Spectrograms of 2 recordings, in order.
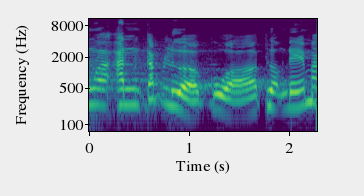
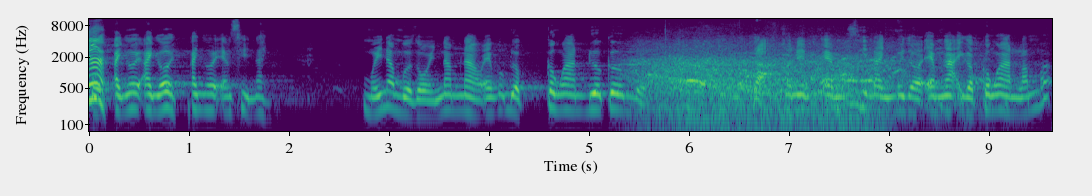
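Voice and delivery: softer, lower begging; pleading softly; 4 semitones lower, 7 dB quieter than usual. Acted. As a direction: beg quietly for mercy. Thief begs homeowner.

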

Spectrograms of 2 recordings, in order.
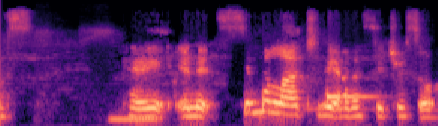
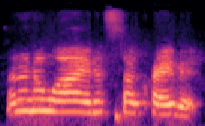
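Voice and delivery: high, carefree and content; lightly acted contented voice; breezy satisfaction; 8 semitones higher than usual. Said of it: "now it's like".

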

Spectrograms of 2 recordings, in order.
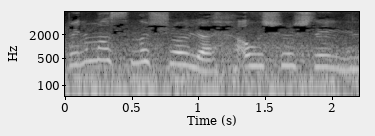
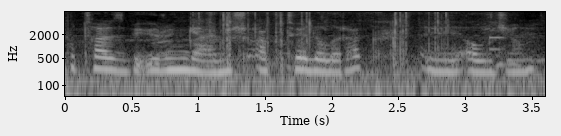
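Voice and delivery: quiet at night; 9 dB quieter than usual. Real, not acted. Talking softly inside the shop.

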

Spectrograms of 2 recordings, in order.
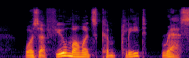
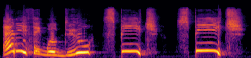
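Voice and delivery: very high, insistent calls; crowd clamour; 5 dB louder, much slower than usual. A narrator's reading. Crowd pressing Tell for a speech, clamouring.

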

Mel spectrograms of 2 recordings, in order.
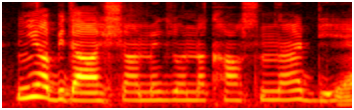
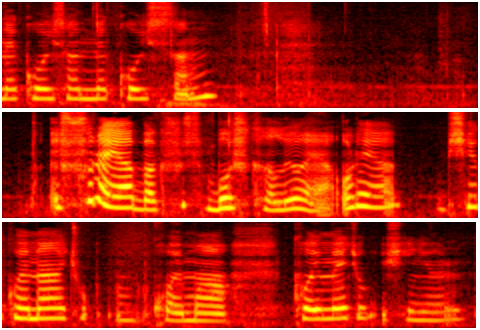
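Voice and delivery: ordinary talk

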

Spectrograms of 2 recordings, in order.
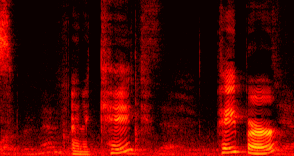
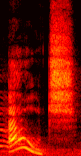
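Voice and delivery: a sudden high, louder yelp; jolted by a nip; startled ouch; 10 semitones higher, 6 dB louder than usual. A narrator's reading. Bunny nipped on the tail, startled high yelp. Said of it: "Bunny was startled".

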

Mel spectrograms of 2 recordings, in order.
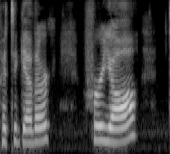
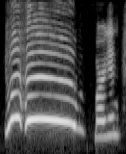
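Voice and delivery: high, loud whoop; loud delighted woohoo; cheer; 12 dB louder, slower than usual. Real, not acted. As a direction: let out a happy whoop. Cheering for Morgan.

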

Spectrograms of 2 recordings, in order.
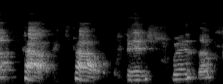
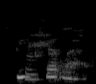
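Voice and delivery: hushed suspense; 4 semitones higher, 10 dB quieter than usual. A narrator's reading. Suspenseful storytelling hush.

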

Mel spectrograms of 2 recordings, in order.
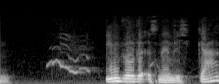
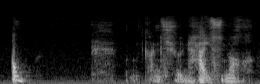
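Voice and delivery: whispered; 3 semitones lower, 10 dB quieter than usual. Acted. Dog burns its snout.

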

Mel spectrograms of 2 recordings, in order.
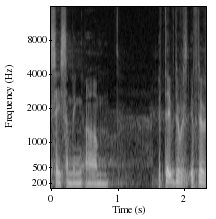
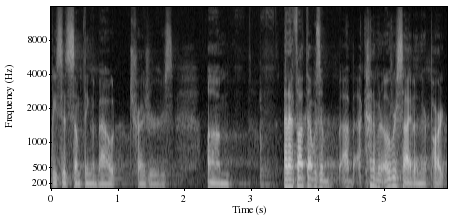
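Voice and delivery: ordinary talk, nothing marked

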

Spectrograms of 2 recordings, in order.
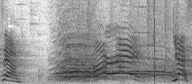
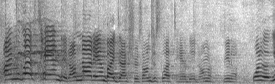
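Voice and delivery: ordinary delivery

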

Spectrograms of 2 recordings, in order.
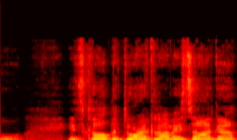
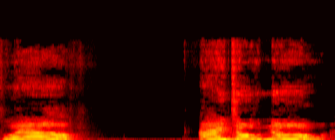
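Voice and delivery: normal talking voice

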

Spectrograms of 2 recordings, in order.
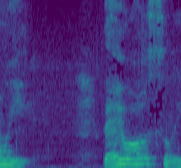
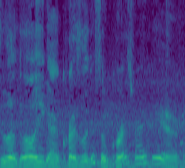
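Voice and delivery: ordinary delivery

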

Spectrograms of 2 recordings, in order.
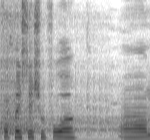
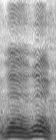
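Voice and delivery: loud, raised double whoa; startled whoa; 4 semitones higher, 7 dB louder than usual. Real, not acted. Player surprised by enemy fire, startled exclamation. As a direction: exclaim it, taken aback.

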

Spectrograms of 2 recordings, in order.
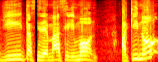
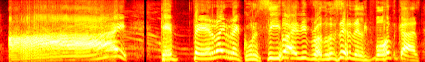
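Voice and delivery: mock outrage shout; 3 semitones higher, much slower than usual. Real, not acted. Host shouting at her podcast producer in mock outrage. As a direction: holler your fake outrage.

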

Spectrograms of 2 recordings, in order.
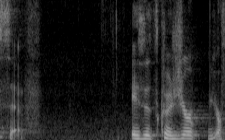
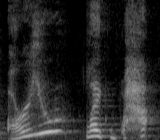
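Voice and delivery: incredulous question; 7 semitones higher than usual. Retold or imitated. Mock quote of listener.

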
